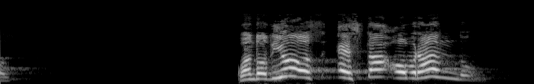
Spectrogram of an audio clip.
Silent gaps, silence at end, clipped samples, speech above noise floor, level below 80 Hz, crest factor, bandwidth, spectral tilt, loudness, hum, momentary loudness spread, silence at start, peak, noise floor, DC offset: none; 0.65 s; under 0.1%; 57 dB; -76 dBFS; 14 dB; 11 kHz; -2 dB/octave; -15 LUFS; none; 13 LU; 0 s; -4 dBFS; -72 dBFS; under 0.1%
